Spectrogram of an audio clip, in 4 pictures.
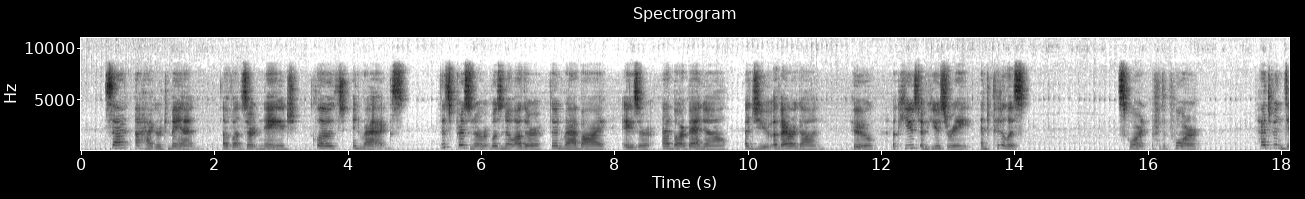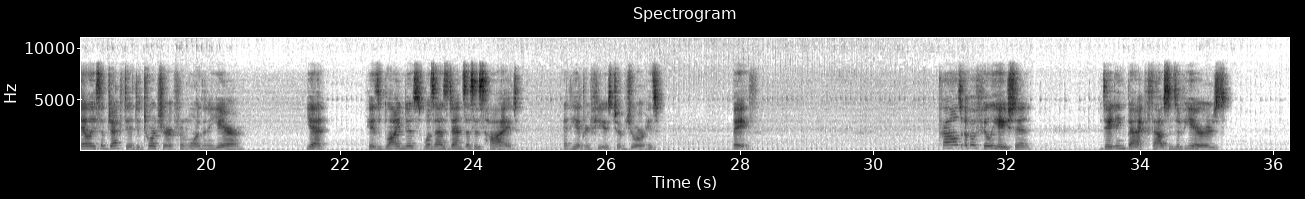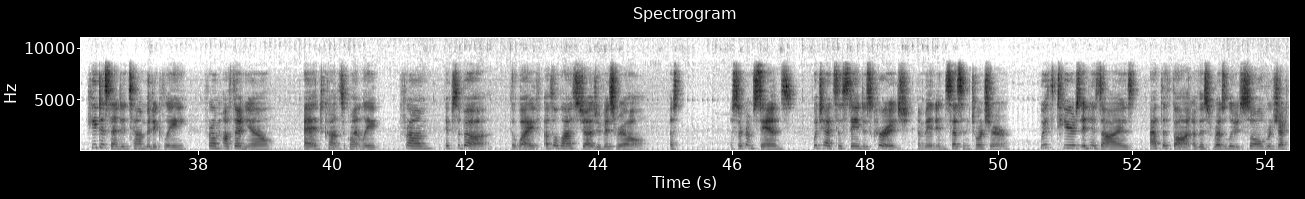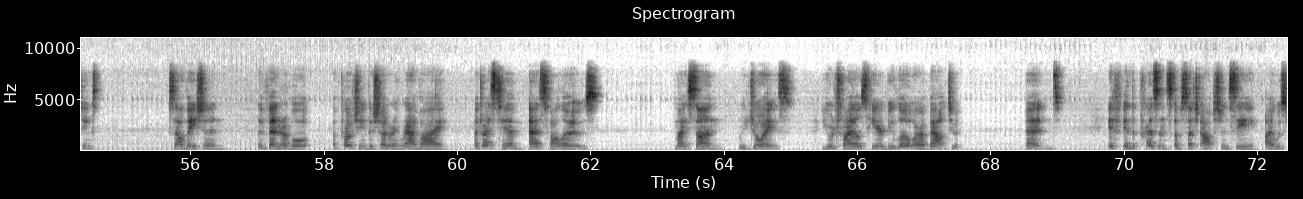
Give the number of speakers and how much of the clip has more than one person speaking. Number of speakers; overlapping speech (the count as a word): one, no overlap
